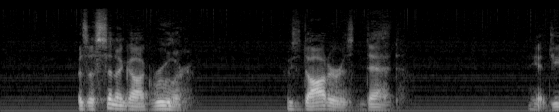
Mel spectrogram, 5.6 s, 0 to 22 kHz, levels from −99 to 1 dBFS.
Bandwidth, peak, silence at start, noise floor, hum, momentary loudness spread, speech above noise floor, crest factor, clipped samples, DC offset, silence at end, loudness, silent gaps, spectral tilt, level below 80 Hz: 14.5 kHz; -12 dBFS; 0.8 s; -69 dBFS; 60 Hz at -60 dBFS; 20 LU; 37 dB; 22 dB; under 0.1%; under 0.1%; 0 s; -32 LUFS; none; -6 dB/octave; -66 dBFS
